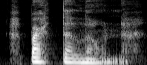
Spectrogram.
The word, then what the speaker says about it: Barcelona: Barcelona Barcelona Why do you say it like that? That's how people celona That's how you're supposed to say it. It's like Ibiza.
